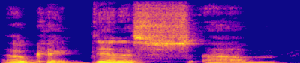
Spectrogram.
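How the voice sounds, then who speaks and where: A man's voice: medium pitch, takes it slowly. Man explaining with frequent fillers. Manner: explains in a practical way, many "you know" fillers. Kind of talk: explanatory casual discussion.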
